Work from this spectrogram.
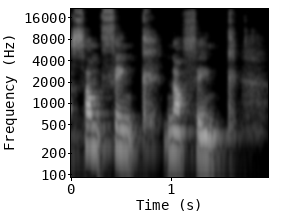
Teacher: in Cockney English you change the ing to a k, and you change the th to an f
